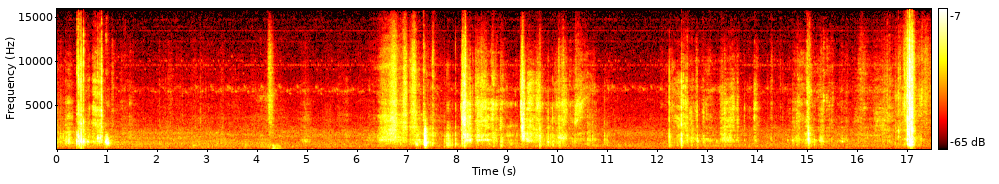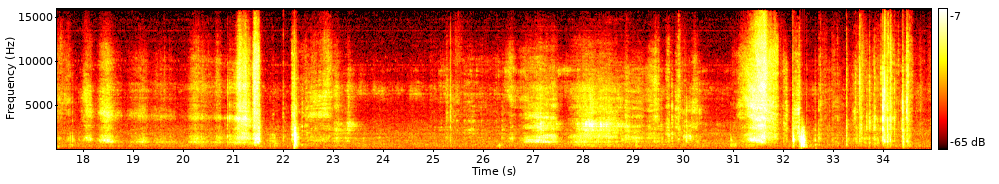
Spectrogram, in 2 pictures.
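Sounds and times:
book pages turning: 0:00.0 - 0:01.2, 0:06.4 - 0:10.8, 0:31.0 - 0:34.8.

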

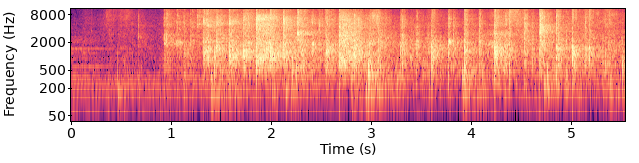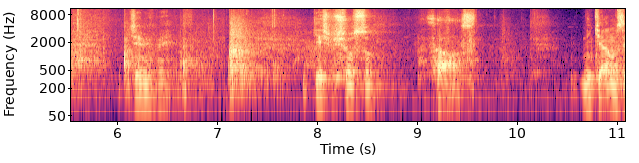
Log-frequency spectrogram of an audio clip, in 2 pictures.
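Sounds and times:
small group applauding: 0:00.9 - 0:06.2.

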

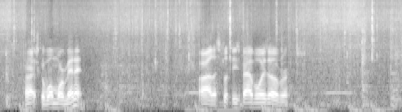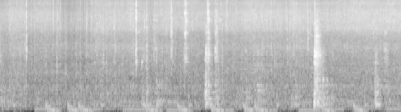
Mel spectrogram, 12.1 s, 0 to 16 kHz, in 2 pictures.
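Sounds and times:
steaks sizzling on a grill: 0:00.0 - 0:12.0
tongs clicking against grate: 0:07.6 - 0:11.0.

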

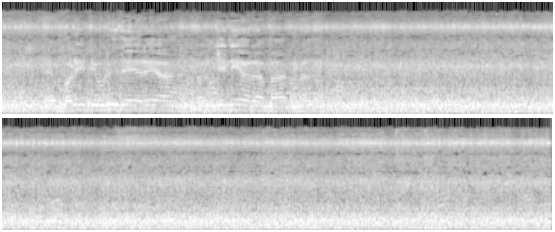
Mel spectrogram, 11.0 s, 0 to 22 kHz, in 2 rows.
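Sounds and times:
diesel paving machinery droning: 0:00.0 - 0:11.0.

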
